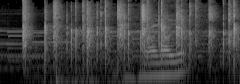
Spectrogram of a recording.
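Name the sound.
applause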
